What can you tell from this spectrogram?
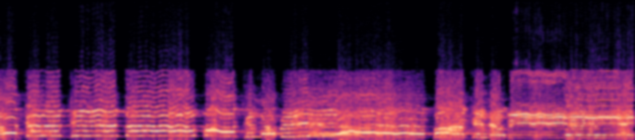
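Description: A zakir singing a devotional Punjabi refrain into a microphone, holding long, wavering high notes in melismatic phrases with short breaths between them.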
